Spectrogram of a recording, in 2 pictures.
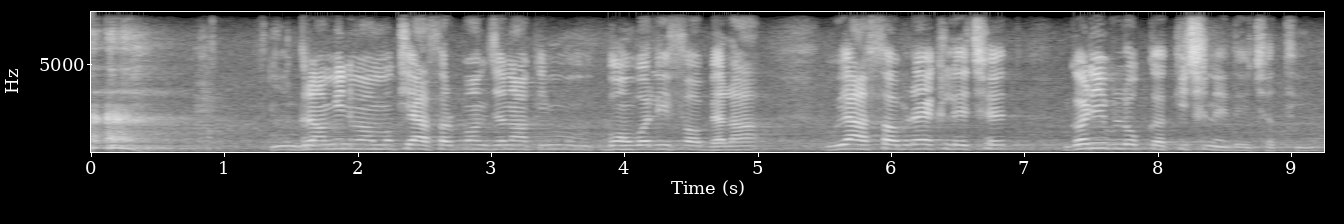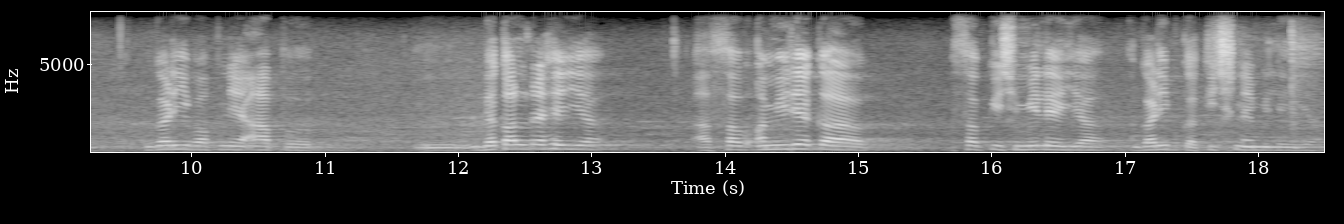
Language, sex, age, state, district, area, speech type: Maithili, female, 60+, Bihar, Supaul, rural, spontaneous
